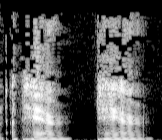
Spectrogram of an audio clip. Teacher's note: 这个 pair 大家稍微注意滑动，会滑到一个儿化音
